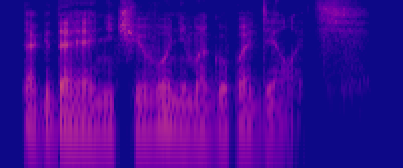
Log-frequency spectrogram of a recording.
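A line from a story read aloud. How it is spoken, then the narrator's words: Whispered. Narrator (Russian): прошептала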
